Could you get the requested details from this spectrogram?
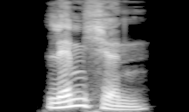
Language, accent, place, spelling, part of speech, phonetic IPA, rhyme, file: German, Germany, Berlin, Lämmchen, noun / proper noun, [ˈlɛmçən], -ɛmçən, De-Lämmchen.ogg
- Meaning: diminutive of Lamm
